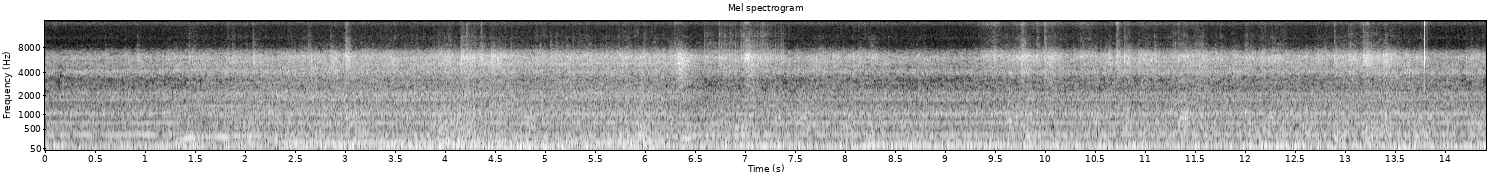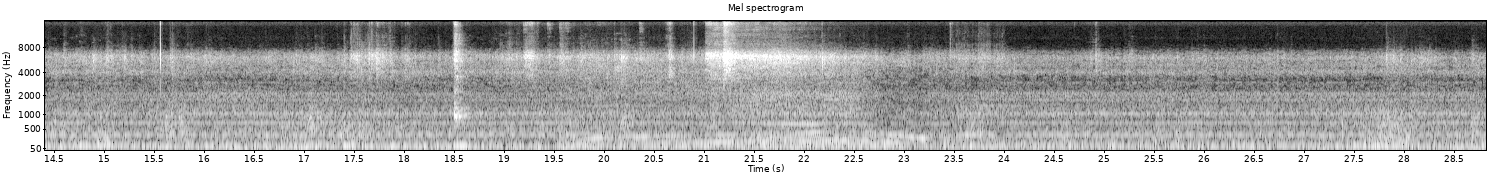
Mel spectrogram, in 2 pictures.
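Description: Moving passenger train heard from inside the carriage: a steady rumble of wheels on rail under a constant hum. Twice, a whine climbs in pitch and then drops away, once a second or so in and again about twenty seconds in.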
